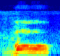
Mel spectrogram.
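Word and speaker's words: Boulé: are in it too known as Bo pronounced Bole the group is here see ble ble b o l e known as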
